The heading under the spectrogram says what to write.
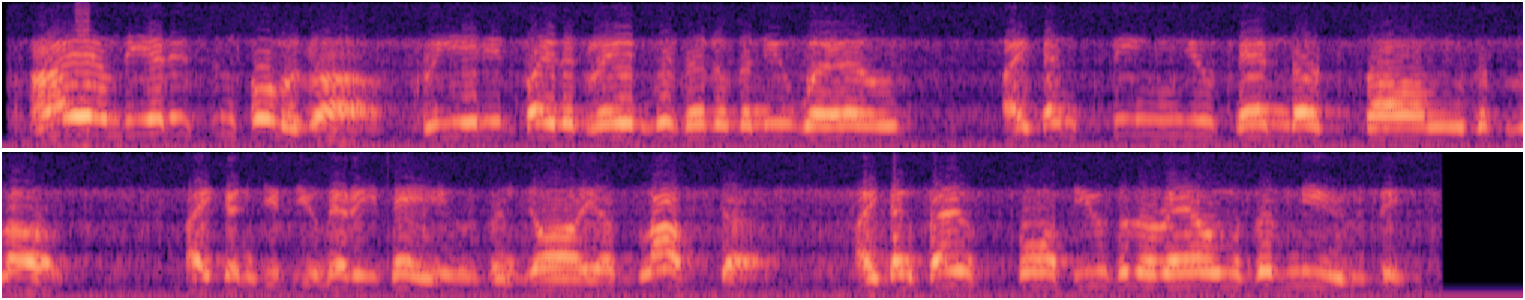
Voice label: Commercial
